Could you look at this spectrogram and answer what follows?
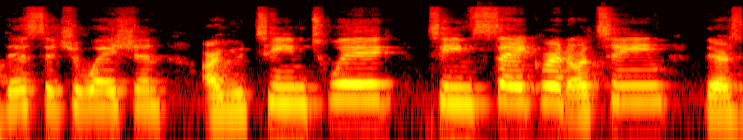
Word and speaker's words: TWYG: Now, this is TWYG, pronounced Twig, and it's a New Zealand skincare brand that was launched in June 2023.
